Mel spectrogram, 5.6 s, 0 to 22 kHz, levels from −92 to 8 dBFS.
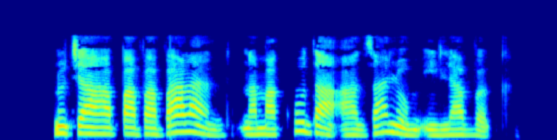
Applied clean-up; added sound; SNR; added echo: none; none; none; none.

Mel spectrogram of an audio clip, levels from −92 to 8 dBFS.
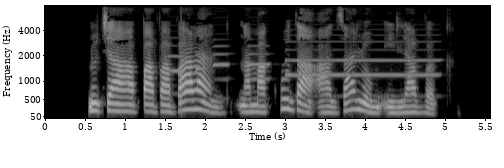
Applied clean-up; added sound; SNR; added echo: none; Harmonica; 13 dB; none.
